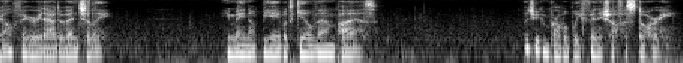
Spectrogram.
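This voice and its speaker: Casting: a man as an ancient-world vampire count, very low and unhurried, possessive but tender, hushed ASMR murmur. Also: slight background noise. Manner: slow, hushed, intimate murmur with whispery moments. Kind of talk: romantic ASMR roleplay.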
